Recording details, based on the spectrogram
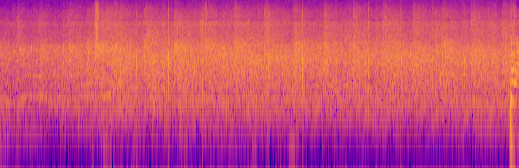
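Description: A crowd at a memorial gathering applauding to honour Ahmed Bakayoko, steady dense clapping from many hands, loud and sustained for the whole stretch.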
